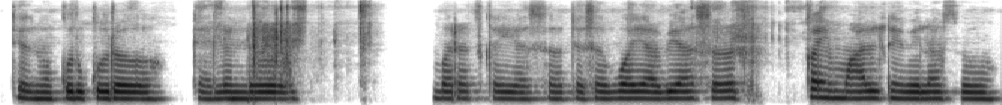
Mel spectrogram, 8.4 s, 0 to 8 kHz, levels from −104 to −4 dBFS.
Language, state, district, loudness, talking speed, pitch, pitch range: Bhili, Maharashtra, Dhule, -19 LUFS, 115 wpm, 195 Hz, 190-200 Hz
